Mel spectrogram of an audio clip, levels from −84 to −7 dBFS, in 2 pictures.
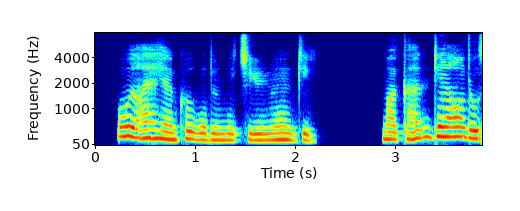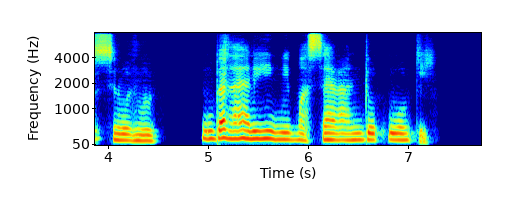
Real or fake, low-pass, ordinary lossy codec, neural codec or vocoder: fake; none; none; codec, 16 kHz, 0.5 kbps, FreqCodec, larger model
